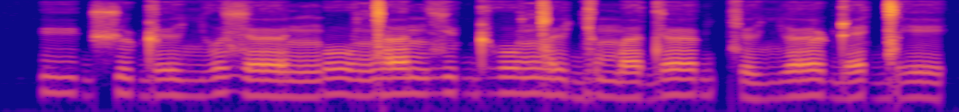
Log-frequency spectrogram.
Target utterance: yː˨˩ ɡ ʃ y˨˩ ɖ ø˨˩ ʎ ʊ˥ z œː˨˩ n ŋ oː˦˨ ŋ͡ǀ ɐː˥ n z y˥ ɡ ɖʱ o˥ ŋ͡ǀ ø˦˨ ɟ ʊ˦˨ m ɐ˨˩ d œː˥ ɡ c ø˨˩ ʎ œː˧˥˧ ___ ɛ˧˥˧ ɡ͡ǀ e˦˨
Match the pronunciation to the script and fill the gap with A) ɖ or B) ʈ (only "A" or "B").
A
